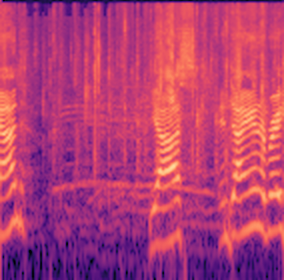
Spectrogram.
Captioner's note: audience applauds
